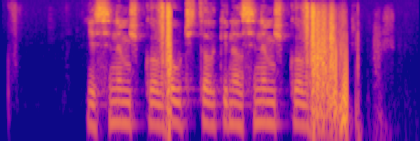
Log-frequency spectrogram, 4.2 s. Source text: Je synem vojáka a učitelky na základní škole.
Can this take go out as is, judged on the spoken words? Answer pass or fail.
fail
